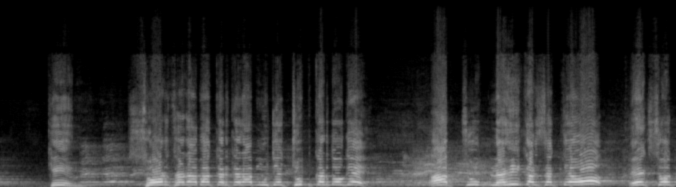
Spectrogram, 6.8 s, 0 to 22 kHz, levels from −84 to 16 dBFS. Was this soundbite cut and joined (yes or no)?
no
